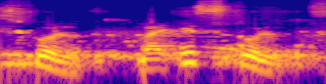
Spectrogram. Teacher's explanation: স্কুলের ই আসতেছে না প্রথমে স্কুল তাহলে সেই ইটাই কিন্তু এখানে আসছে এইযে স্কুল তাহলে এটা কি হল আদিতে এটা ছিল শব্দ শব্দের আদিতে একটি সরধনি যুক্ত হয়েছে সেই কারণে এটি আদি সরাগম।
